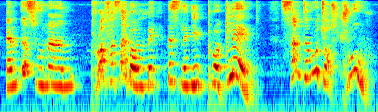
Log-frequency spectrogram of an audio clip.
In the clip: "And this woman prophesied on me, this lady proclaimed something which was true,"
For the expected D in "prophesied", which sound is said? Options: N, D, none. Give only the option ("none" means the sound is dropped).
D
